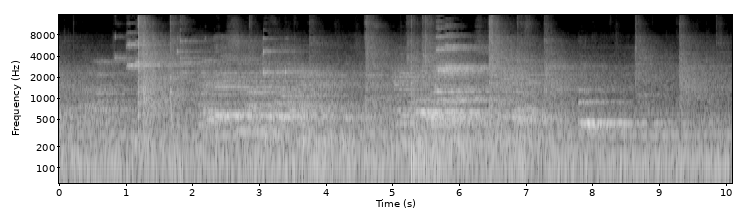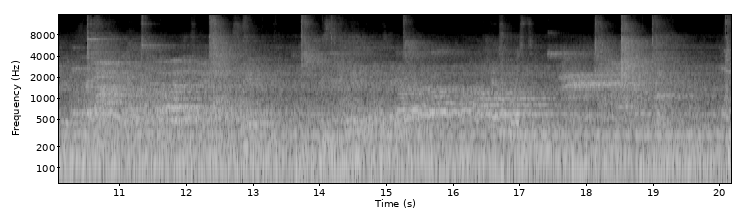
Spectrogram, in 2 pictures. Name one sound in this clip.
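Adult men and women talk and call out across an echoing hall.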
